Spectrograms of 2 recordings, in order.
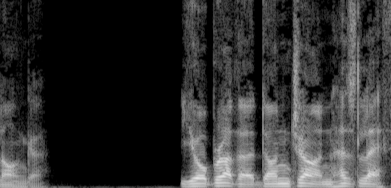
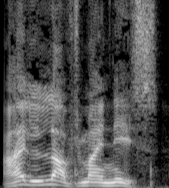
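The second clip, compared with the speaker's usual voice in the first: angry; 8 semitones higher than usual. A narrator's reading. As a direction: bristle and challenge him. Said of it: "Antonio stepped forward angrily".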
